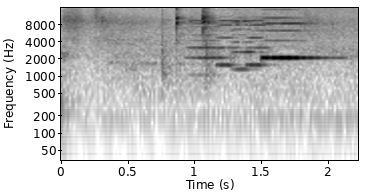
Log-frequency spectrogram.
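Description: Edgestar WDC1550W washer-dryer combo's control panel playing its electronic power-on tune as the display lights up: a few short beeps at different pitches about a second in, ending in a longer beep.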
